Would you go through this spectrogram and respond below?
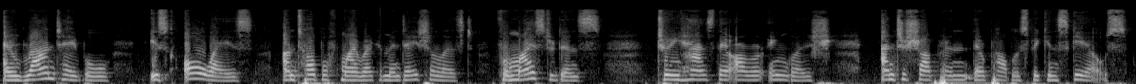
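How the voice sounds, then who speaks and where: A woman's voice: medium pitch, steady tone, a little slow, low-quality recording. A woman from China, a university English teacher, leaving a formal, earnest recorded message for a podcast. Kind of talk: recorded listener message, read aloud.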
